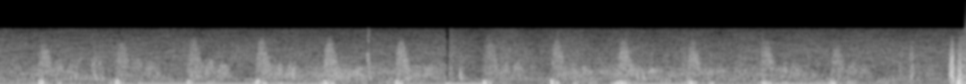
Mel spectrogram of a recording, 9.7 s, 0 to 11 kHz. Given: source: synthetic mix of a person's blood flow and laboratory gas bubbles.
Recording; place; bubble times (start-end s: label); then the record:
Doppler ultrasound of blood flow; subclavian vein
0.67-0.89 s: bubbles
0.92-1.07 s: bubbles
2.90-2.99 s: bubbles
3.67-3.74 s: bubbles
4.57-4.66 s: bubbles
6.38-6.60 s: bubbles
9.63-9.67 s: bubbles
From the record:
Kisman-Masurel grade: 121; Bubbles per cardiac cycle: 1 to 2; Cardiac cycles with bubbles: 10 to 50%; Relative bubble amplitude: barely perceptible (0.100 to 0.250); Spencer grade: 2 (many but less than half of the cardiac periods contain bubble signals, singularly or in groups); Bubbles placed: anywhere in the cardiac cycle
